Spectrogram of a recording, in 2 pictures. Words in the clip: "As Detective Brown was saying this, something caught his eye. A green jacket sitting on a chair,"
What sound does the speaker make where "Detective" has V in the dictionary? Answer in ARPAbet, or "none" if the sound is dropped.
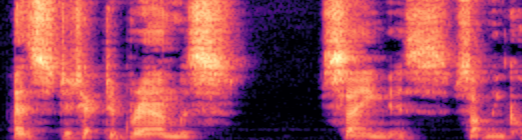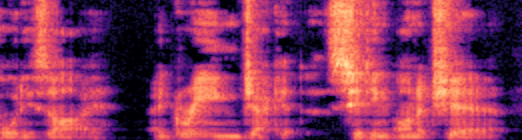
V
